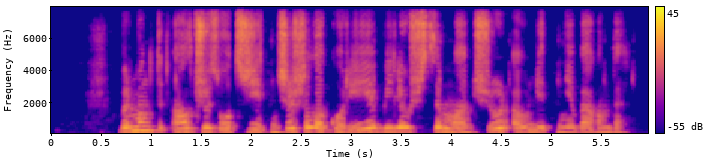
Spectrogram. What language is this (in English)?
Kazakh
